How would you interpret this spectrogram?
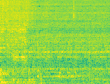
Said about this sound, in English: Okay, move the thing away for this water sound.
